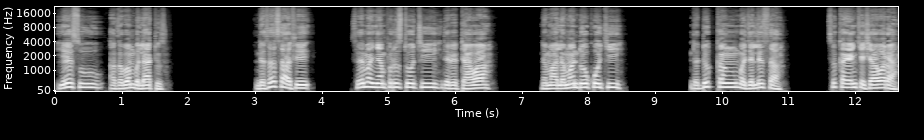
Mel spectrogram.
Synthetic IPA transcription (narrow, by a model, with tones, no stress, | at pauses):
jeː˦su˨ʔa˨ɡɐ˨bɐ˦mbɪ˨laː˦tʊ˨s | da˨s̬ɐ˦saː˨ɸe˦ | sa˦jmɐ˦˨ɲjɐ˦mɸɪ˦ɾɪ˦s̬toː˦t͡ʃiː˦da˨dɐ˨tːaː˨waː˦ | da˨maː˨lɐ˨mɐ˦ndoː˦kʷoː˦kʲiː˦ | da˨dʊ˦kːɐ˨mːɐ˨d͡ʒɐ˨lɪ˦saː˨ | sʊ˦ka˨jɐ˦ŋkʲe˨ʃ̬aː˦wɐ˦ɾaː˨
